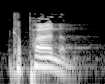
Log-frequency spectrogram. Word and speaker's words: Capernaum: The correct pronunciation of Capernaum is actually Capernaum.Capernaum. – 是加百农吗 It's the village of Nahum. – The what? – Village of Nahum. Capernaum. – Naomi. Nahum. – But in English, we call it Capernaum.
